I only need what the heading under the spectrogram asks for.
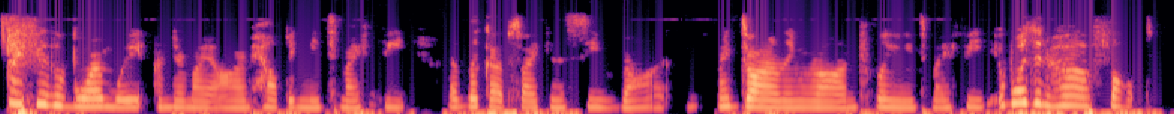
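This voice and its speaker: A woman narrates a dramatic story in the first person at a middle pitch, emotive and a little halting. She stumbles and restarts now and then. The sound is dry and slightly dull, like a lo-fi home recording. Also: fairly even intonation, no echo. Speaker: amateur fan fiction reader.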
